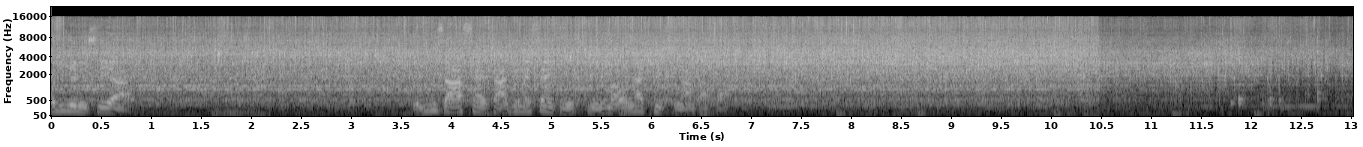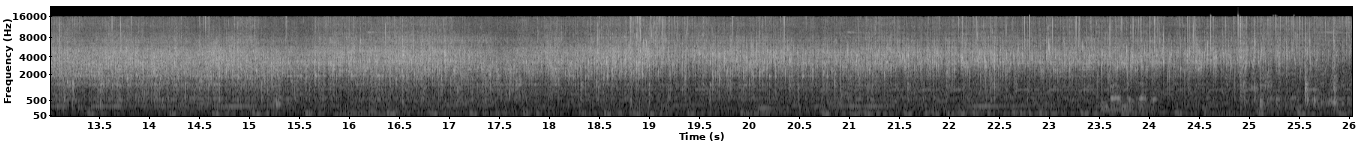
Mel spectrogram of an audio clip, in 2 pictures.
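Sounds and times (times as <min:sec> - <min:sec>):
onions sizzling in oil: 0:00.0 - 0:26.0.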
